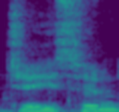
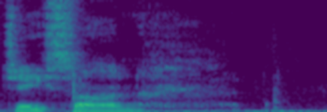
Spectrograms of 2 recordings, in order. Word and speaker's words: JSON: yeah okay account Json I call it Jason a lot of people call it Json most people call it Json I don't know why should just be Jason why change the rules of English pronunciation okay uh whatever username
